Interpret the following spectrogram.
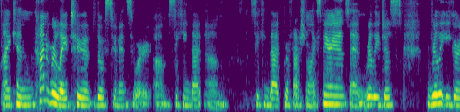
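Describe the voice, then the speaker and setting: Husky, creaky woman on a panel. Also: medium pitch, warm tone, dry recording, low-quality recording. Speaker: employer panelist. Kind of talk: informal panel advice.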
